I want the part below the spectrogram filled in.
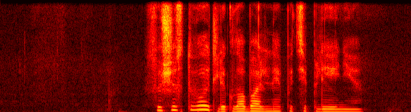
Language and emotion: Russian, sad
